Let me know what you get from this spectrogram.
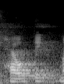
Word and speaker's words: Celtic: Okay, it's pronounced Celtic, not Celtic. Okay, Celtic is a basketball team. Okay, so it's Celtic.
